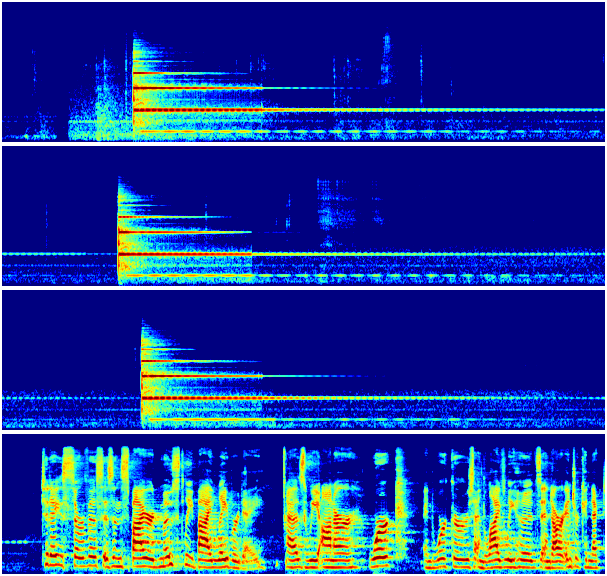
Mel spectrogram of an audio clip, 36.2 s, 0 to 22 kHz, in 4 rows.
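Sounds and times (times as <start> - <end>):
bell rung to call people to worship: 2.0 - 9.4, 10.8 - 17.5, 20.2 - 26.2
speech: 27.8 - 36.1.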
